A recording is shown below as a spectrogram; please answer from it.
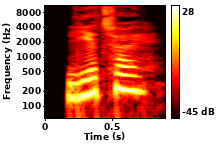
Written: lertøj

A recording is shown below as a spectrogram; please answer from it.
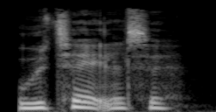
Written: udtalelse

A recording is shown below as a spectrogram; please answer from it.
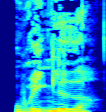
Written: URINLEDER

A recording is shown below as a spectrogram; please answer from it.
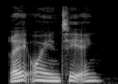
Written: reorientering

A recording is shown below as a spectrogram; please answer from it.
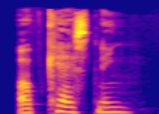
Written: opkastning

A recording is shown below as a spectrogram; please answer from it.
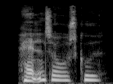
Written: handelsoverskud

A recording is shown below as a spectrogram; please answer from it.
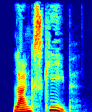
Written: langskib

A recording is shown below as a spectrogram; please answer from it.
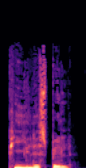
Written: pilespil

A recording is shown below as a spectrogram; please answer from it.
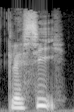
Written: Glacis

